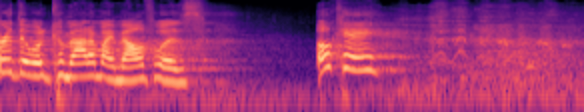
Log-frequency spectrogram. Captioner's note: laughs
